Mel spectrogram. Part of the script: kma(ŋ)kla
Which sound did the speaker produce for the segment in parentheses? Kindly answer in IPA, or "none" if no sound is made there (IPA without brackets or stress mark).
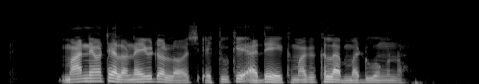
ɡ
